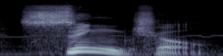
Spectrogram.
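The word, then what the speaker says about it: Xingqiu: So the way his name is written, you would think it would be like Jing or Kui or Q or something, but the way his name is said and pronounced is Singcho.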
